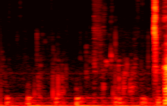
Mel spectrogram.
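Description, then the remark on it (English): Quiet sips of water with a few soft gulping swallows in a steady rhythm, then a brief breathy exhale at the end; no one speaks. “So, let me go ahead and grab a sip of water, because y'all be having me go off, you know.”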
